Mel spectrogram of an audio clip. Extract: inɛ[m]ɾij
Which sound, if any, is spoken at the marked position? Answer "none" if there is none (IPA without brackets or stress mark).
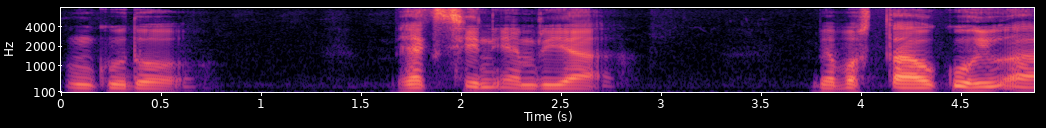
m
